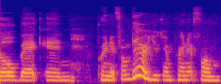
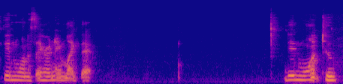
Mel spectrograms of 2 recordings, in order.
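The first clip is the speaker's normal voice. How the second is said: sheepish mutter; 3 semitones lower, 17 dB quieter, faster than usual. Real, not acted. Sheepish aside after shout.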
